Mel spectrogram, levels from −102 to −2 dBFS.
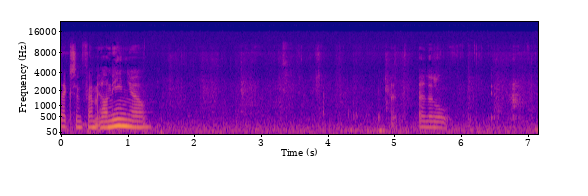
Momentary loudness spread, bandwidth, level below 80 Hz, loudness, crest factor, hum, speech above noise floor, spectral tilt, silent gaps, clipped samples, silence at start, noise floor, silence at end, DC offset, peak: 24 LU; 16.5 kHz; -66 dBFS; -41 LUFS; 20 dB; none; 22 dB; -6 dB/octave; none; under 0.1%; 0 s; -62 dBFS; 0 s; under 0.1%; -26 dBFS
